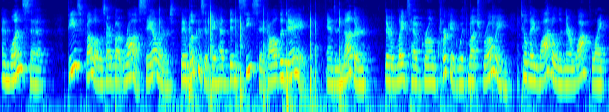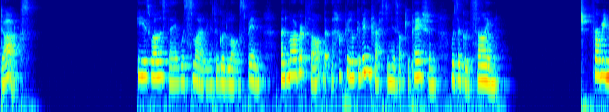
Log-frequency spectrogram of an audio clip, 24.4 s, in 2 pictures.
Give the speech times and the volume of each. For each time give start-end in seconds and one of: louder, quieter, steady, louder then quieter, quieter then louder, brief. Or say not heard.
0.0-12.8 steady
14.9-22.2 steady
23.8-24.3 brief.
